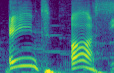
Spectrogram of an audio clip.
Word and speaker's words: ain't: Anus. – Ain't. – Yeah, that's what I'm saying. – Ain't. You got to pronounce the T there. – Anus. – No! Ain't us.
